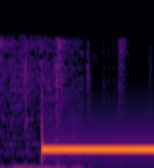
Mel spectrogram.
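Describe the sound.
Telephone dial tone heard while a call is being placed: a brief muffled rustle gives way to a loud, steady, single-pitched hum that holds unbroken to the end.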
